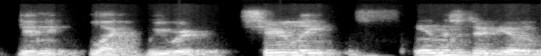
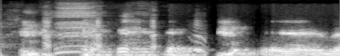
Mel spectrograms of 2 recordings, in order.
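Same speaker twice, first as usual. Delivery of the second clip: laughing; 9 semitones higher than usual. Real, not acted. Host tells surprising story.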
